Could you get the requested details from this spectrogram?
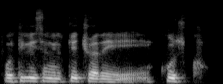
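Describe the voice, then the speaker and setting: A man's voice: on the high side, a little slow, gravelly, warm tone, breathy edge, highs cut off. A man teaching a live online language class, explaining step by step and often checking in with his students. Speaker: Quechua teacher.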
